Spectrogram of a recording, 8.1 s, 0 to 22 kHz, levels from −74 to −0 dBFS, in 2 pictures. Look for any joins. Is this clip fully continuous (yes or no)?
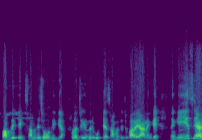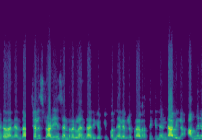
no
